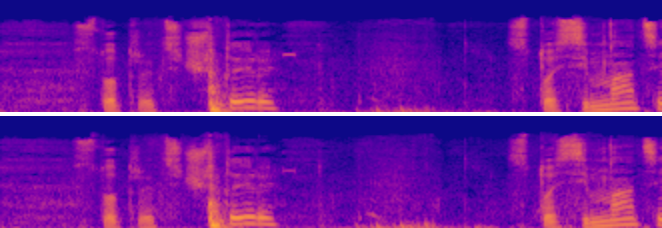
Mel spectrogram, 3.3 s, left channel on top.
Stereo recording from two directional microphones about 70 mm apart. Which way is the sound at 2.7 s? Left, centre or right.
Right.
